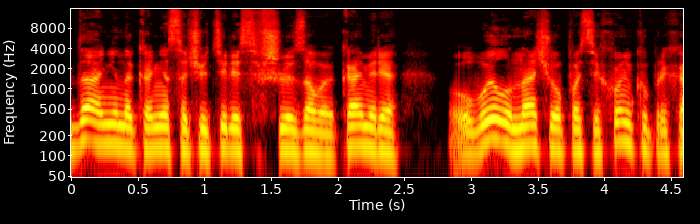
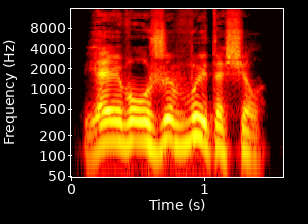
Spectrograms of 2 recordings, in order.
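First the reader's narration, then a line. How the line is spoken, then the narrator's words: Snapping back. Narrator (Russian): огрызнулся Райти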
